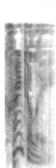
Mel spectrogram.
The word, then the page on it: crankily: British English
